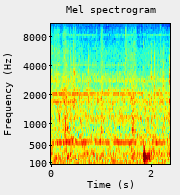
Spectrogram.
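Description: Distant burning cars and a standing fire engine: a steady background hum with scattered crackles and pops from the fire, and a dull thump near the end.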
